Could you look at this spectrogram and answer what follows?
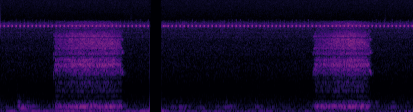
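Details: Barn owls copulating in a nest box at Cabañeros National Park, among the first matings of the season from late January; two drawn-out harsh hissing screeches under a second long, separated by a pause of about two seconds.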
